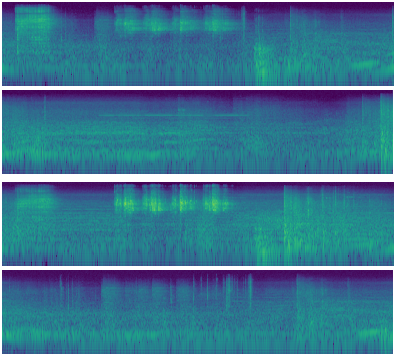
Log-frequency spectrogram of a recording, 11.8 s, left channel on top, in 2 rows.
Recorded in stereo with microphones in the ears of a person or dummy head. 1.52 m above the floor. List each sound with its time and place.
0.2 s tearing paper: 50° left (ahead or behind), 0.9 m
1.7 s a rattle: 25° right (ahead or behind), 0.6 m
3.8 s knocking: 70° left (ahead or behind), 0.8 m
